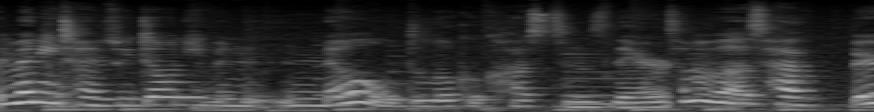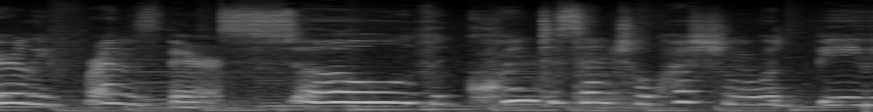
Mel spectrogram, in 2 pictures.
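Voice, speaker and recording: A young woman talking to camera in a personal vlog, playful and sarcastic with animated asides. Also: a little high. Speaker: vlogger. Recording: echoey room, mic at a distance. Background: faint jazz music.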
